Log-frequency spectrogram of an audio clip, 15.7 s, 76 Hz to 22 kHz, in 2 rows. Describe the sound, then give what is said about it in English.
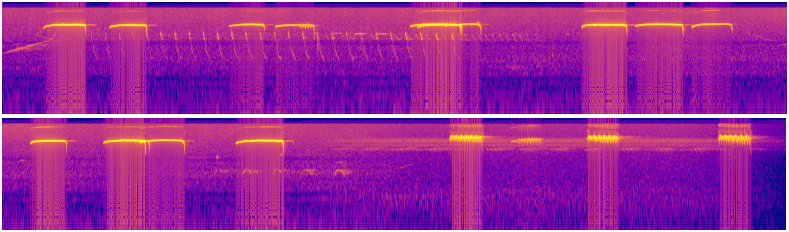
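A cedar waxwing, a small 5-inch bird, gives high, thin whistling calls in a steady series of many short, sharp notes. A rapid buzzy trill runs through the early part, and no voices are heard. “If you guessed a cedar waxwing, you were right.”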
